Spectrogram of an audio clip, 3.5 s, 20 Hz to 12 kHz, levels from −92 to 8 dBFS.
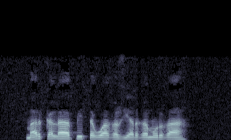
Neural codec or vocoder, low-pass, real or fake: none; 7.2 kHz; real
